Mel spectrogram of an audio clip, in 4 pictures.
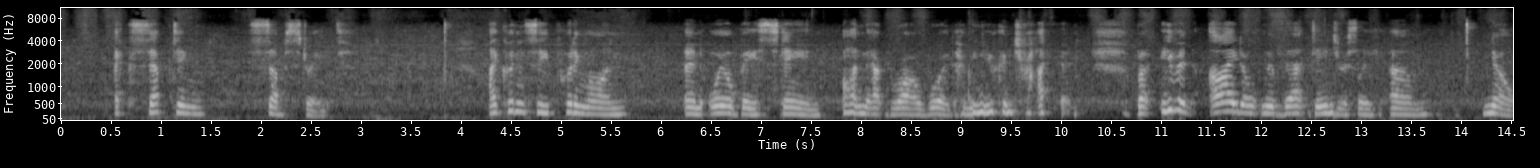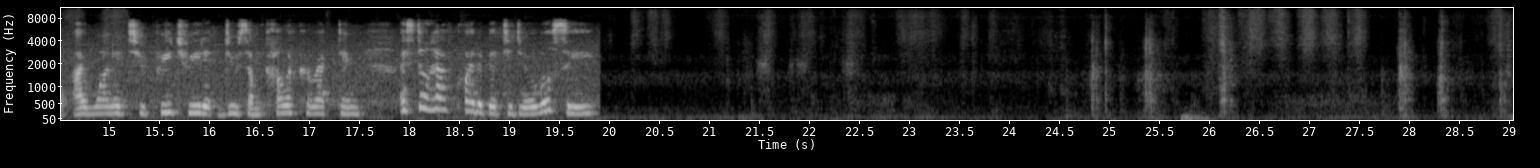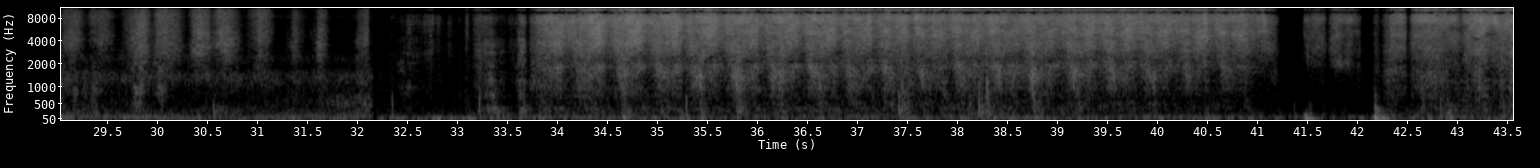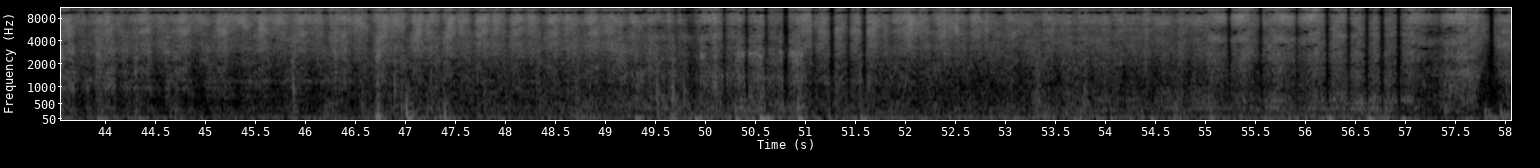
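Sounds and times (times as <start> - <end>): sandpaper rubbing over wood: 0.0 - 3.7, 7.2 - 15.3, 28.8 - 58.0.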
